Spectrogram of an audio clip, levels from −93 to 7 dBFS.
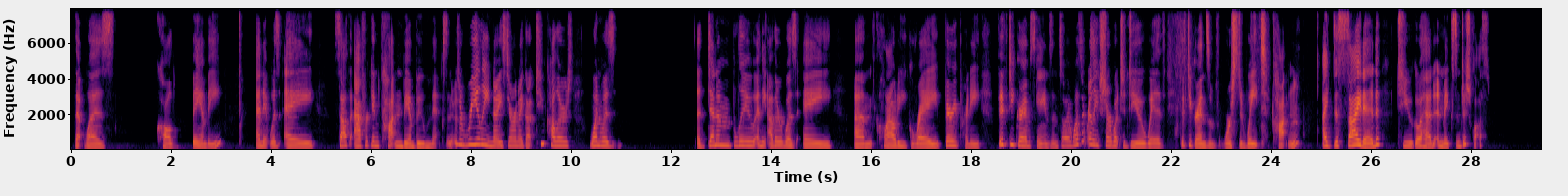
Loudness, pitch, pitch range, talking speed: -32 LUFS, 215 Hz, 195-240 Hz, 135 wpm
